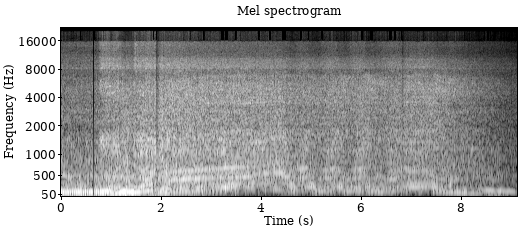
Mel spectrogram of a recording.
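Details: 1986 Chevrolet C10 with throttle-body injection: the engine revs up and down with uneven, faltering pickup under throttle, a fueling-type stumble. Fuel pressure checked within 14–18 psi and holds; TPS already replaced. Check engine code 44 returns. Injectors or fuel pressure regulator suspected, not confirmed.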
